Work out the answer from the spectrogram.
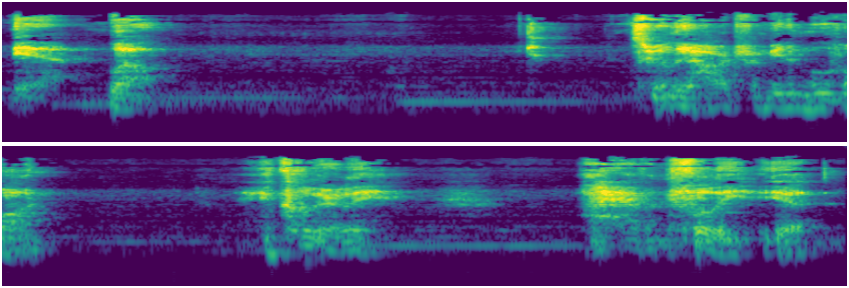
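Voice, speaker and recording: An older actor playing a gentle male therapist who speaks in a measured, softly probing way in a scripted drama clip. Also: echoey room, heavily acted, poor audio. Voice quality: deep, slow and calm.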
